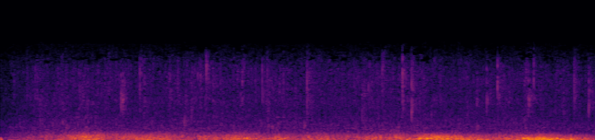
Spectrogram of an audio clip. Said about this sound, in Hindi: ये देखो बारिश भी आ गई यानी मानसून आ गया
